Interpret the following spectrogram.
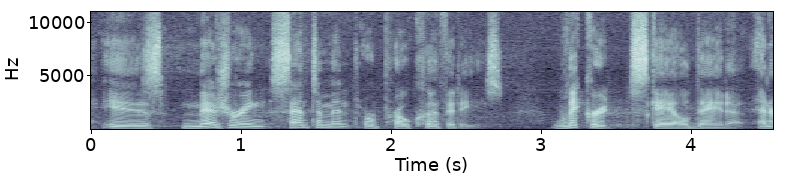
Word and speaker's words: Likert: measuring sentiment or proclivities Likert scale data and it really is pronounced liquor not licker even though it's Li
